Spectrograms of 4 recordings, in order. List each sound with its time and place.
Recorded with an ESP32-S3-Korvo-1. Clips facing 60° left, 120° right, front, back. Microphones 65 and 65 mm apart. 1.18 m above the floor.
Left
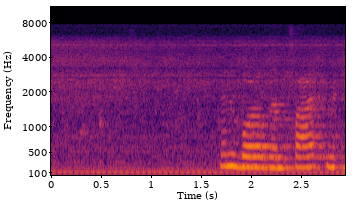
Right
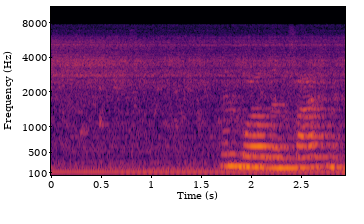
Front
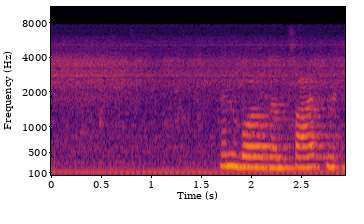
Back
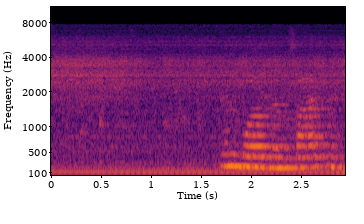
1.7 s a woman speaking: 30° left, 1.4 m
